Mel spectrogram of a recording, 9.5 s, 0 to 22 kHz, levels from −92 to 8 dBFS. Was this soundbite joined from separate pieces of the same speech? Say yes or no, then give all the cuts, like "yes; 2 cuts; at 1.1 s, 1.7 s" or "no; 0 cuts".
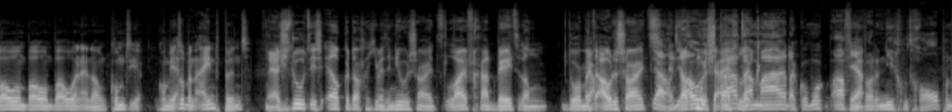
yes; 3 cuts; at 1.8 s, 2.9 s, 8.3 s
